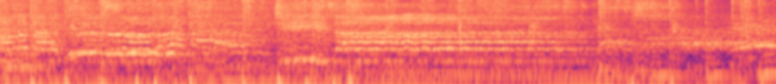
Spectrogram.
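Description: Several voices of a worship team singing a praise song through microphones over instrumental accompaniment, holding long notes with vibrato above a sustained bass line.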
